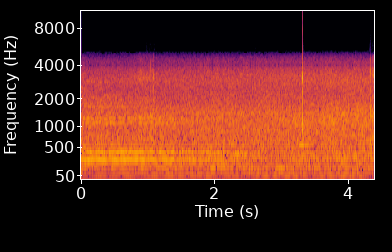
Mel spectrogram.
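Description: A man's voice holding one long sung note of an unaccompanied naat, fading out about two seconds in, then steady background noise with a single sharp click near the end.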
